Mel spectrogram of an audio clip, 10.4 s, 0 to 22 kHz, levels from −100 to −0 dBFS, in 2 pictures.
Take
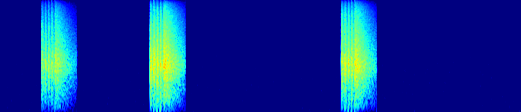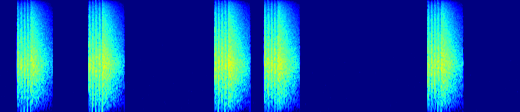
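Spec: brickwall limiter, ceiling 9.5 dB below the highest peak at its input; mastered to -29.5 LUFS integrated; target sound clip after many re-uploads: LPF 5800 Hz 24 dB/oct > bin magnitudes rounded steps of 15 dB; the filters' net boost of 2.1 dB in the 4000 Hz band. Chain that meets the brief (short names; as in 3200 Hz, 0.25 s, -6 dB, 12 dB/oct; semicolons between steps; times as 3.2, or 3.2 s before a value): bell 4000 Hz +3 dB; limiter -19.5 dBFS; LPF 5800 Hz 24 dB/oct; bin magnitudes rounded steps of 15 dB; gain +5 dB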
